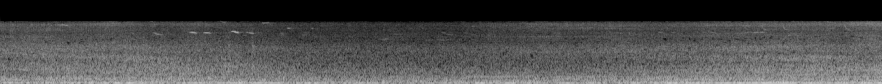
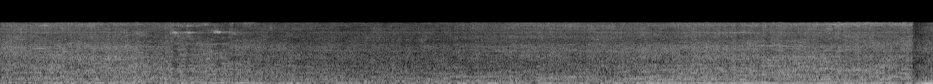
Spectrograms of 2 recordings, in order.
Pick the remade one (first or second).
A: second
